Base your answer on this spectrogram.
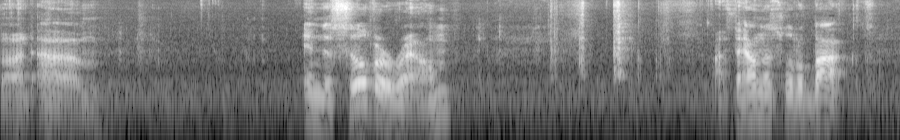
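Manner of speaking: speaking while chewing, mouth full of candy. Eating a piece of candy while speaking, talking with mouth full. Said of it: "pardon me for talking my mouth full".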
